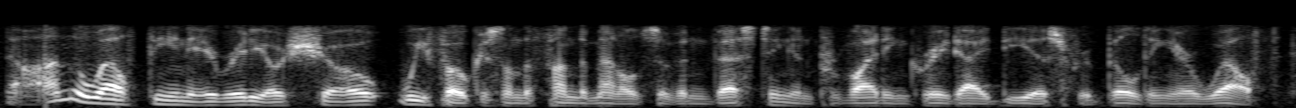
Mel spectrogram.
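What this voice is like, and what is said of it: Hoarse, slightly rough voice. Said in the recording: “my hoarse voice ... it's a little bit better than it was a few days ago ... cough or clear my throat”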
